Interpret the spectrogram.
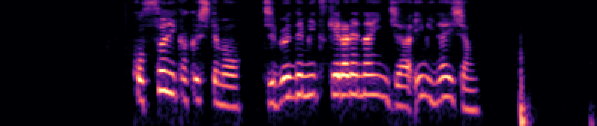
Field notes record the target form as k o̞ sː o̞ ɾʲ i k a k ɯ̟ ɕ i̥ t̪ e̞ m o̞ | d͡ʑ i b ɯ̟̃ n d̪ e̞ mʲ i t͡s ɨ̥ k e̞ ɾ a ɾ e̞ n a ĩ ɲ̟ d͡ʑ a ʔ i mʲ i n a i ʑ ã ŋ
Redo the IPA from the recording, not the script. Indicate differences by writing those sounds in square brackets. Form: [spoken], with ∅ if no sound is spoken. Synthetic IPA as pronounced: k o̞ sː o̞ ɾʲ i k a k ɯ̟ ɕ i̥ t̪ e̞ m o̞ | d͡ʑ i b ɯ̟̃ n d̪ e̞ mʲ i t͡s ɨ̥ k e̞ ɾ a ɾ e̞ n a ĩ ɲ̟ d͡ʑ a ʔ i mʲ i n a i ʑ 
